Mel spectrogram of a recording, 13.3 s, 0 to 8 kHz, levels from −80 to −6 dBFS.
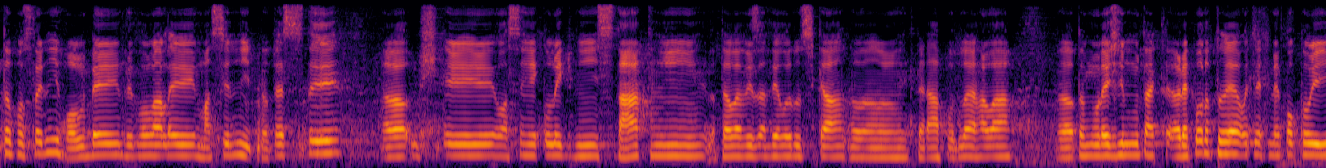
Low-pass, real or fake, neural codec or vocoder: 7.2 kHz; fake; codec, 44.1 kHz, 1.7 kbps, Pupu-Codec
